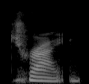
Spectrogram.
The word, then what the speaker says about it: trying: English trying right so you start off with the CH sound just like Chiago right and the same way that you say three and then you have yeah but it's the TR and not the DH yeah tree oh tree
